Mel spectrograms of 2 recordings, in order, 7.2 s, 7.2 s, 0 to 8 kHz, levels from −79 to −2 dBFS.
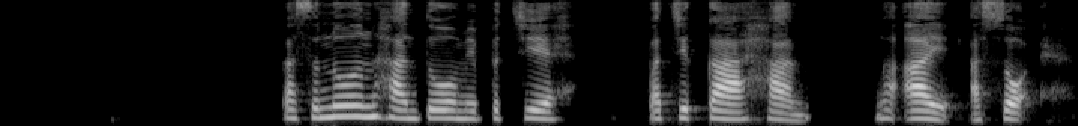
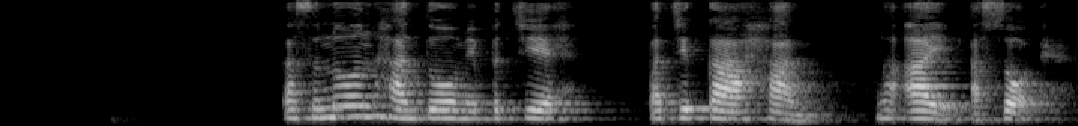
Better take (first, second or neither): first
